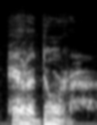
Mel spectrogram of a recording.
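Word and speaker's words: Herradura: Come on, boy, roll them R's. Yeah, you're right. Herodora. Yeah, there you go.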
